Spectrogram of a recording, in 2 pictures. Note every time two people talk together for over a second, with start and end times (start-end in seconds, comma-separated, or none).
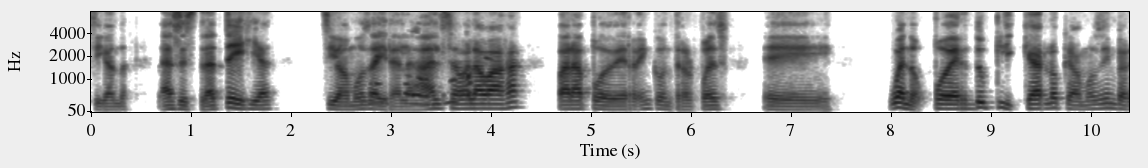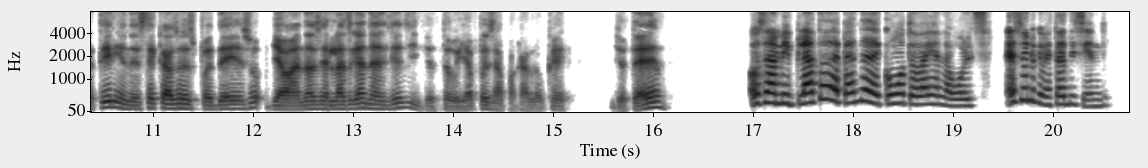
2.6-4.0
